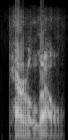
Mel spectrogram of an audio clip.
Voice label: "parallel", American

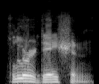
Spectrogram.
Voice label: "fluoridation", American

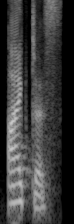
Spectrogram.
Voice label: "ictus", Indian

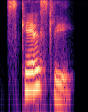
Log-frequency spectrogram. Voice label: "scarcely", Indian

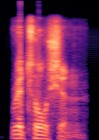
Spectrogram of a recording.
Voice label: "retortion", British

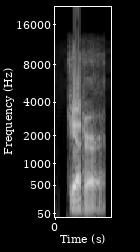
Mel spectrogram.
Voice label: "getter", American

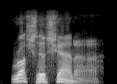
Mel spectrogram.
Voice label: "Rosh Hashana", British

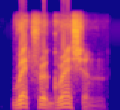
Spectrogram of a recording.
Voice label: "retrogression", British

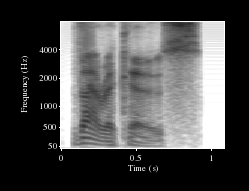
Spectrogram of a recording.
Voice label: "varicose", British

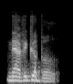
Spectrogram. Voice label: "navigable", Indian

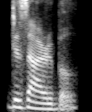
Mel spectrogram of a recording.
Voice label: "desirable", Indian

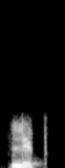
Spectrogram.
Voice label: "lip", Indian

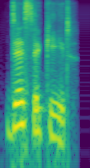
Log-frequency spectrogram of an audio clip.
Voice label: "desiccate", Indian

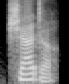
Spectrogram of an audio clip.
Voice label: "shatter", Indian

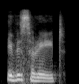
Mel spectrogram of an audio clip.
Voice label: "eviscerate", Indian

